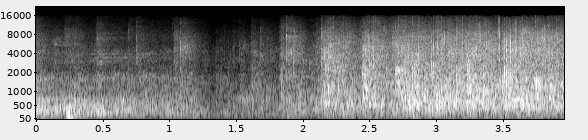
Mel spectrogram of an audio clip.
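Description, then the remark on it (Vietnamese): An audience breaks into applause, the clapping starting scattered and swelling into a dense, steady patter of many hands that carries on loudly to the end. “Nghe thịt bò nướng mừng quá vỗ tay.”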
